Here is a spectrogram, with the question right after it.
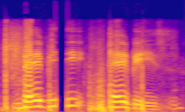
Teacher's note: vowels are voiced um all vowels are voiced sounds so we're we're going to pronounce it the S with a z sound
